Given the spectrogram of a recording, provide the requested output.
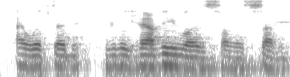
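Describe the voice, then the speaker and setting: A man with an American accent talks at a medium pitch in a somewhat breathy voice. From US Midwest (Joliet, Illinois). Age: 70s. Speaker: personal trainer. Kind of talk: casual interview.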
